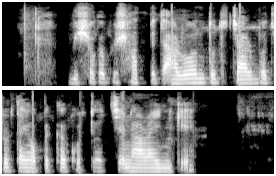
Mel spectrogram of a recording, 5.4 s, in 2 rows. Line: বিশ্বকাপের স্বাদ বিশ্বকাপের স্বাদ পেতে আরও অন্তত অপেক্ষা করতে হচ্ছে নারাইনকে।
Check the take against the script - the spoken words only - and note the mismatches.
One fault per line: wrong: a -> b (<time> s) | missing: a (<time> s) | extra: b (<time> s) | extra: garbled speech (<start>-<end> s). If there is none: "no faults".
missing: বিশ্বকাপের স্বাদ (1.4 s)
extra: চার বছর তাই (2.3 s)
